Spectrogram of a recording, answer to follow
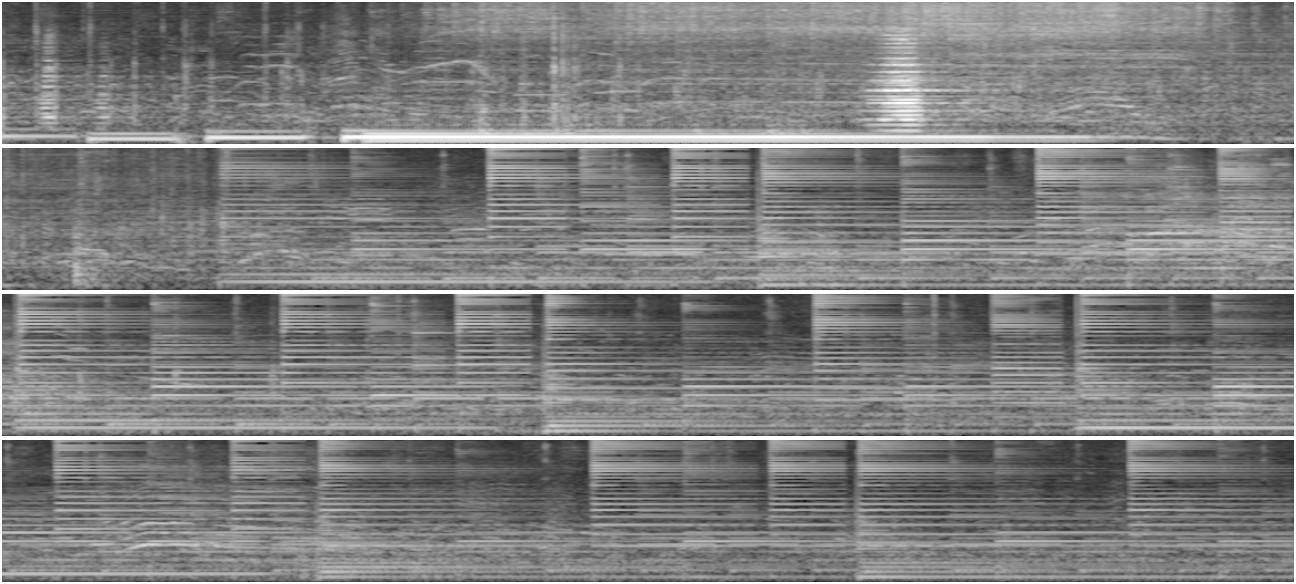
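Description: A diatonic button accordion (organetto) piece ends on a loud held final chord about two seconds in, which dies away by about six seconds. An acoustic guitar then starts a new piece, playing a picked introduction of evenly spaced plucked notes.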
